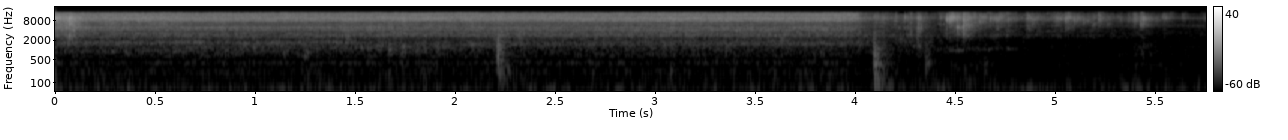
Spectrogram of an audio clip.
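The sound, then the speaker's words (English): Water runs from a sink tap in a steady, faint hiss for about four seconds, then the flow breaks into uneven splashes and trickles; no one speaks. “Can I get a little water on this sink?”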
